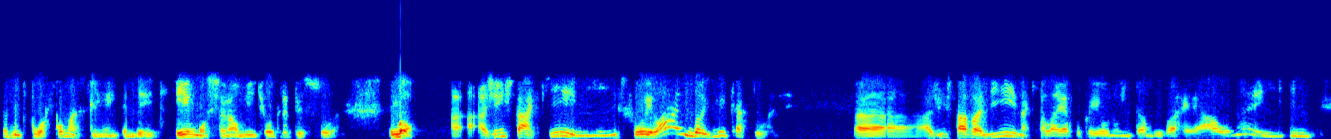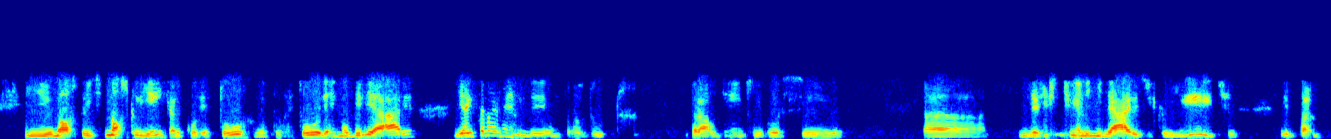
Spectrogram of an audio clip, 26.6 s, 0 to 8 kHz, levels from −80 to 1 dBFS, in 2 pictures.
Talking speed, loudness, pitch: 155 wpm, -23 LUFS, 115 Hz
